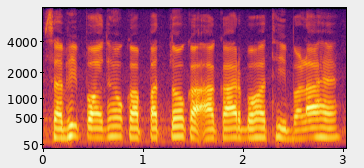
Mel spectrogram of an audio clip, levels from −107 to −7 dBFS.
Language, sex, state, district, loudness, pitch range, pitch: Hindi, male, Jharkhand, Palamu, -14 LUFS, 150-160 Hz, 155 Hz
